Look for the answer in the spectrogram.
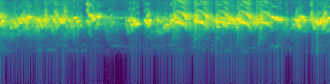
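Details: Budgerigars chirp and chatter in a dense, continuous warble of squeaky, buzzy notes and rapid twittering, several short phrases running together with brief pauses, with no other sounds.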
